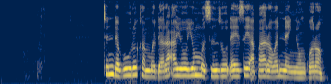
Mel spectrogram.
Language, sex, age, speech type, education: Hausa, female, 30-45, read, secondary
